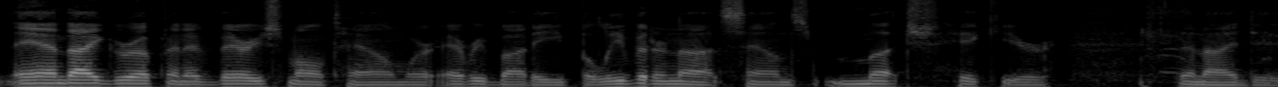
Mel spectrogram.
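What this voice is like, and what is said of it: Texas accent. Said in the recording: “the one with the Texas accent ... why do you have the Texas accent”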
